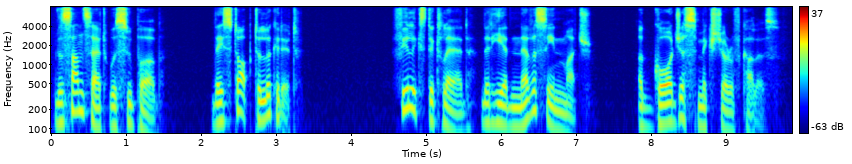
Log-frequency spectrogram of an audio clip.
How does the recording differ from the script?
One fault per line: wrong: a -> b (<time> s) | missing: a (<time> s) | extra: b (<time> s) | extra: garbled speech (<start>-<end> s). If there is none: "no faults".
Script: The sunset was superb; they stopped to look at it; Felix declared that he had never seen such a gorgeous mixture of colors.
wrong: such -> much (6.8 s)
